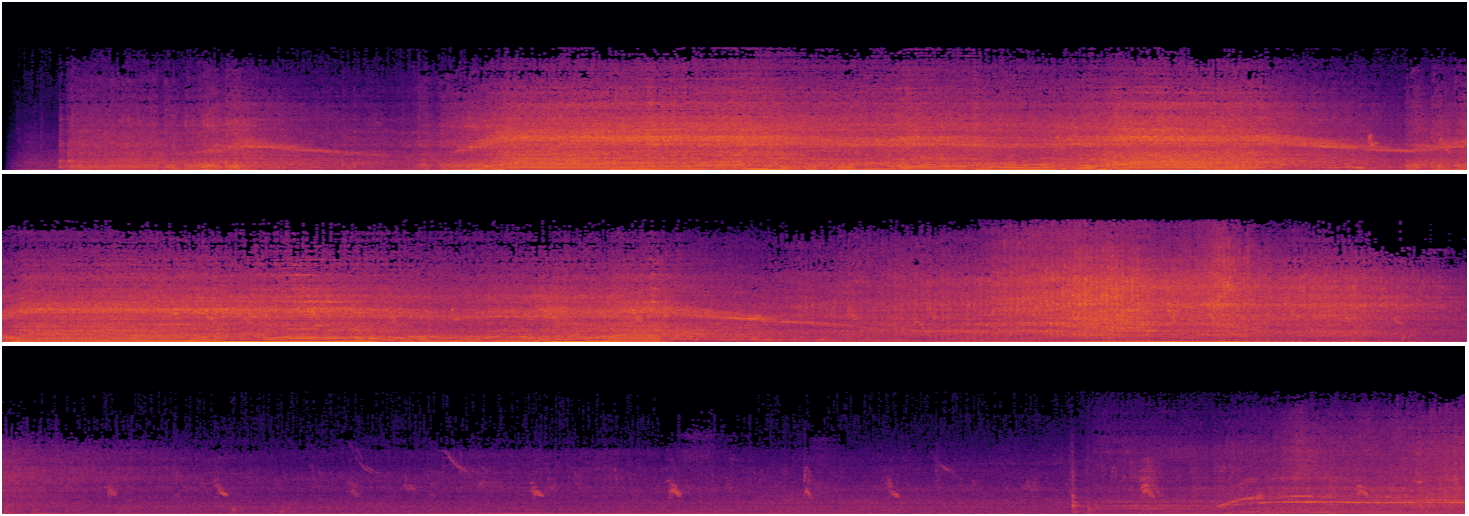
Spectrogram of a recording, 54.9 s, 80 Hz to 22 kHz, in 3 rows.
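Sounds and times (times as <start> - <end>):
traffic: 0.0 - 54.9
crane working on a building site: 0.1 - 41.6, 47.6 - 54.9
petrol cutter on a building site: 0.7 - 34.8, 49.9 - 54.9.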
